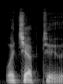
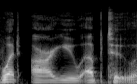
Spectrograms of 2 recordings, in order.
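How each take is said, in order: First: "What you" fused as whatcha; English contraction. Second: "What are you" in separate words; full form. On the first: Teacher shows English contraction, "What you" as whatcha. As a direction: run "What you up to" together. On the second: Teacher expands the contraction, full "What are you". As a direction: pronounce every word of "What are you up to". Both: Shown as a demonstration. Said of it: "We do the same thing".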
